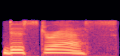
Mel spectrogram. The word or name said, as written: distress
